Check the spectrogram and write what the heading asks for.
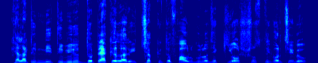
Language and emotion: Bengali, disgusted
